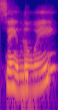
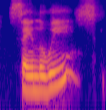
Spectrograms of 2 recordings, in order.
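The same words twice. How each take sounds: First: Saint Louis has a French pronunciation. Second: Saint Louis has an American English pronunciation.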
